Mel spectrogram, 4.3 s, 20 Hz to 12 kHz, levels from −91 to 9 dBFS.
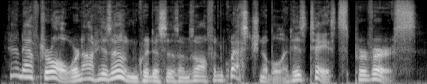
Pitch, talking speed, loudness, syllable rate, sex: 140 Hz, 195 wpm, -16 LUFS, 6.2 syllables/s, male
